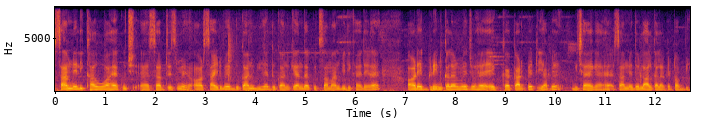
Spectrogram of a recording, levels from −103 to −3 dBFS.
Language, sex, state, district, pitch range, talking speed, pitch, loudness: Hindi, male, Bihar, Gopalganj, 130-140 Hz, 210 wpm, 135 Hz, -21 LUFS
